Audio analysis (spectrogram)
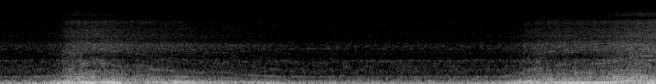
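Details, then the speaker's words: Mercedes W124 E420, M119 4.2 V8, revs rise and sag with a shaky, lumpy rumble, shaking moments before. Owner is unsure and plans to check the other distributor cap for moisture after sitting. Rough running with surging revs. "guys I don't know oh it's starting something it was just shaking there a second ago"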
